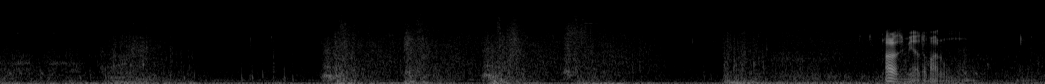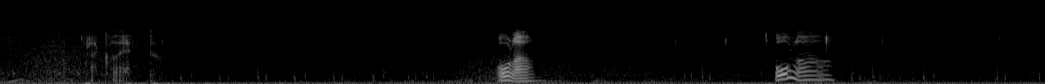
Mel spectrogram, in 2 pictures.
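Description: Sword blows land with heavy thuds and whooshes.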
